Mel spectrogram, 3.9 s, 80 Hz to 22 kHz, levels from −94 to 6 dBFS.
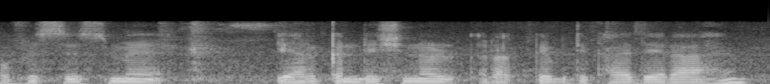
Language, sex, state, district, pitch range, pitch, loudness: Hindi, male, Arunachal Pradesh, Papum Pare, 105-115 Hz, 110 Hz, -18 LUFS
